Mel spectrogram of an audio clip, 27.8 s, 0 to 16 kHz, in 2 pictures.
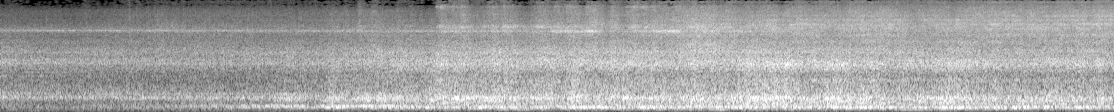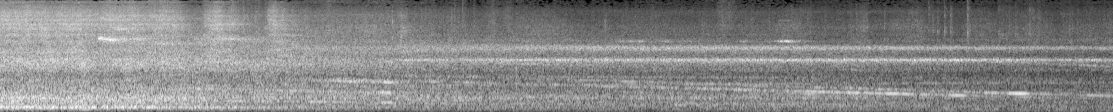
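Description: JR West 321 series electric train running at speed, its wheel and motor noise swelling and then easing off. From about two-thirds of the way through, the whine of its Hitachi IGBT inverter glides down in pitch as the train slows under braking.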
